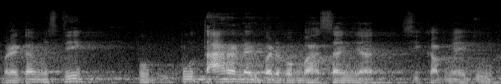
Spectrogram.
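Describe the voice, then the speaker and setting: A man preaching a sermon in a mosque, animated and repetitive, his voice jumping up sharply when he scolds. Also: low-pitched, moderate pace. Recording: echoey mosque hall, faint noise.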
